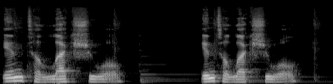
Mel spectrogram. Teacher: Here, there's a comma before in and an apostrophe before lek. So the stressed syllables are in, lek.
